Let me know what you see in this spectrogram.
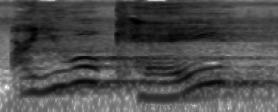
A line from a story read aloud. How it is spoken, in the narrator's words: Ron asked nervously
